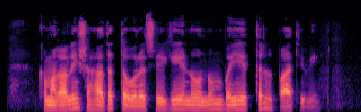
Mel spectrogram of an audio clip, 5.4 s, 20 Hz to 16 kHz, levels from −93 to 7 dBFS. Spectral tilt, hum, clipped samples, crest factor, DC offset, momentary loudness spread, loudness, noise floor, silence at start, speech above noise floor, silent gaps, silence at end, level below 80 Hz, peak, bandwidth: -5.5 dB/octave; none; under 0.1%; 20 dB; under 0.1%; 8 LU; -23 LUFS; -64 dBFS; 0.65 s; 41 dB; none; 0.7 s; -56 dBFS; -2 dBFS; 11 kHz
